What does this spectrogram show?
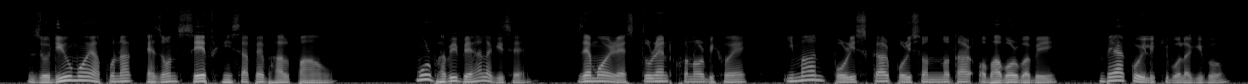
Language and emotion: Assamese, sad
